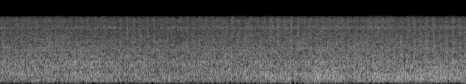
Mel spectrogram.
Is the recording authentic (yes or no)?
no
